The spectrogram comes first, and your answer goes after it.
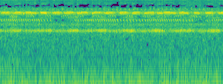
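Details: Cricket chorus used as a rat deterrent for home, garage, warehouse and rice paddy: piercing high-pitched trilling with steady pulsing, lower chirps coming in quick regular bursts about four per second, many callers overlapping.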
